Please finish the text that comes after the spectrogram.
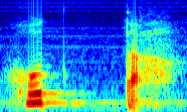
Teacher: সে দীপ্ত করে দেবে যেমন এখানে আছে দুটো ত হয়ে গিয়েছে জ ফালার উচ্চারণ নেই কিন্তু ত কিন্তু দুটো হয়েছে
